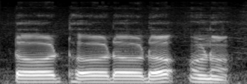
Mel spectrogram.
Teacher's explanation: और मूर्धा में क्या है, हमारी जीभ जो है बोलते समय इन वर्णों को ट, ठ, ड, ढ, अण, तो इन शब्दों को बोलते समय हमारी जीभ क्या होगी, मुड़ेगी, पीछे की ओर मुड़कर फिर आगे आएगी, ठीक है। तो इन शब्दों को हम मूर्धा बोलते हैं।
